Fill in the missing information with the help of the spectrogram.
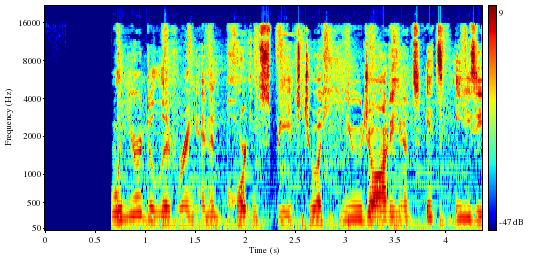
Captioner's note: voice-over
